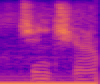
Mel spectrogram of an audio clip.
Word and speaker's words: Chinchou: Chinchou or Chinchu? I always call it Chinchou. Mostly because if it was Chew, then it would be spelled like Pikachu. So I think this is Chow.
